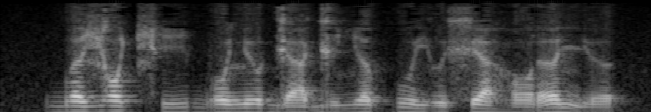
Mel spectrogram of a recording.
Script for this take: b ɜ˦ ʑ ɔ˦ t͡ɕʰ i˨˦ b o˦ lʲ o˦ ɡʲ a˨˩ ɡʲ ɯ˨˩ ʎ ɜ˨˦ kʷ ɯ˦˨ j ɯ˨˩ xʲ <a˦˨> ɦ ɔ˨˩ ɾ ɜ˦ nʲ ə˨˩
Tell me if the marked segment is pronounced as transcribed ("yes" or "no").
yes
